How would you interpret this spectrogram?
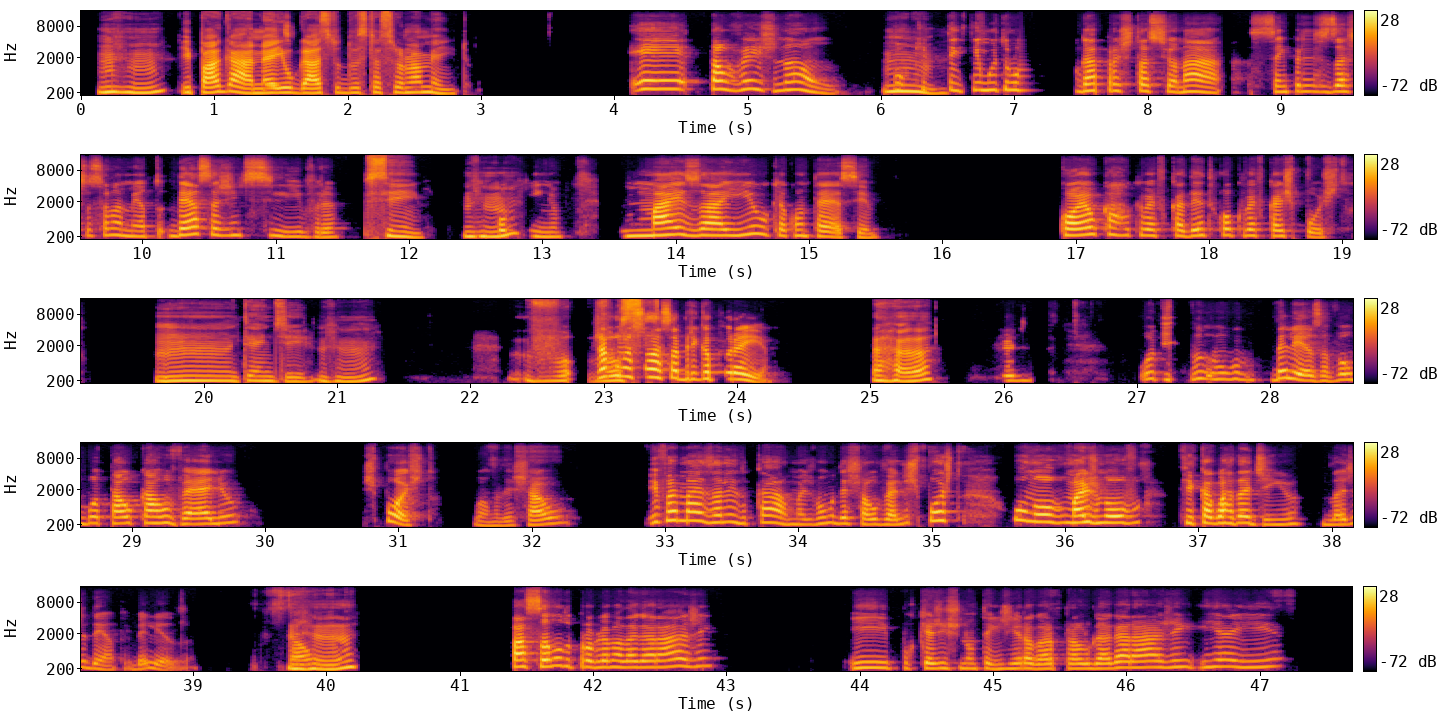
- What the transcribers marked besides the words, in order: other background noise; tapping; unintelligible speech
- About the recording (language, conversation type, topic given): Portuguese, advice, Como foi a conversa com seu parceiro sobre prioridades de gastos diferentes?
